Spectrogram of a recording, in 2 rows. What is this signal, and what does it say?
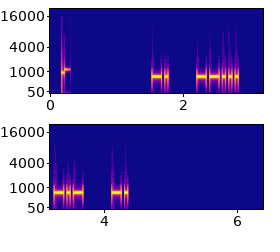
Morse code, heard as a keyed tone, about 25 wpm, spaced as for 14 wpm, 700 Hz. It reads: N7KN
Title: USA Call Signs - 4 Characters - 3x Character Spacing - 25wpm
